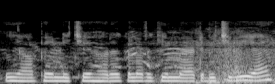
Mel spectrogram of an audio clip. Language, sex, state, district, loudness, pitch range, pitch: Hindi, male, Uttar Pradesh, Saharanpur, -13 LUFS, 160-170 Hz, 165 Hz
